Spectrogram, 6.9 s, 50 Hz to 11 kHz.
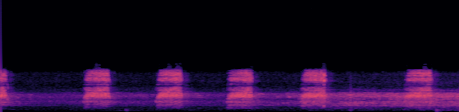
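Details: Owl nest, 28 March 2017, evening, with an adult tearing up a gopher for the owlets: loud raspy hiss bursts, five of them, about one second apart, over softer constant wheezing.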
